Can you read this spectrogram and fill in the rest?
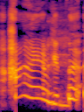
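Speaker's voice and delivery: high-pitched, mock-flustered hi that falls apart; awkward nervous greeting. Actress re-enacting her uncomfortable audition entrance, awkward and high. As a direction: squeak a hello, then malfunction. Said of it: "I get very awkward".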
